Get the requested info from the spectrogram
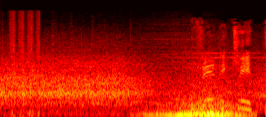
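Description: Even hiss of a stadium crowd, with a low rumble swelling about a second and a half in and stopping abruptly just before the end, as a man's voice begins.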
